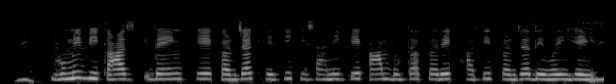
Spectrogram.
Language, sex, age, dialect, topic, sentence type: Chhattisgarhi, female, 25-30, Western/Budati/Khatahi, banking, statement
